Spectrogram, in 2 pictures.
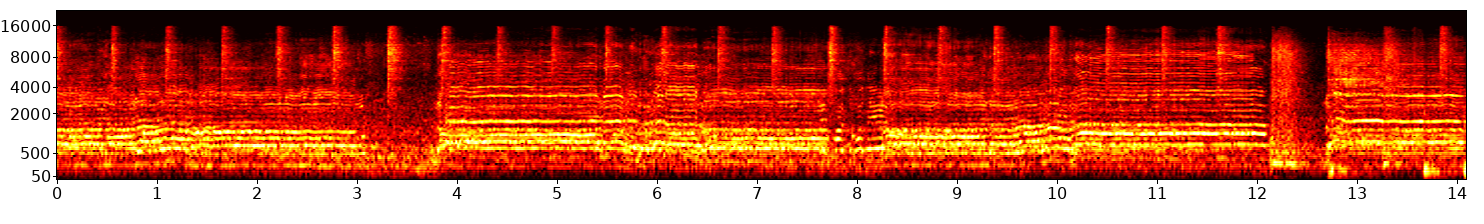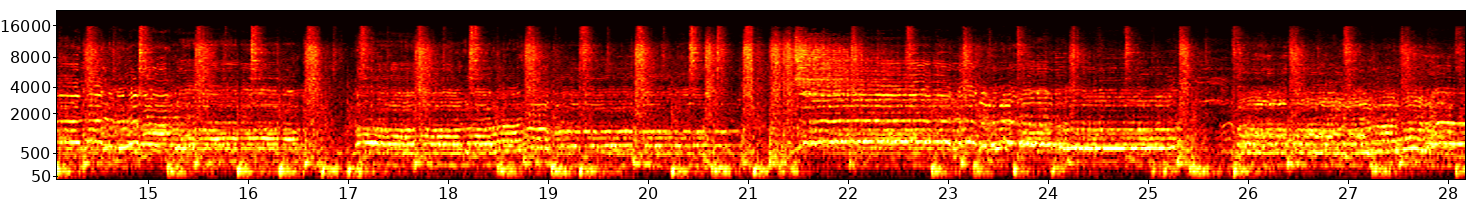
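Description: A banda's musicians singing together in chorus, at first with little or no drumming. About twelve seconds in there is a brief break, then a steady drum beat joins the singing.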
